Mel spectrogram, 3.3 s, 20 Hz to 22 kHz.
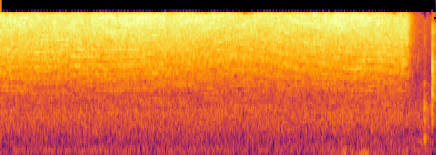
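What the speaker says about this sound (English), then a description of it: "Spray it there, just a bit." Plasti Dip spray paint sprayed onto the grille of an Infiniti G35 sedan, a loud continuous aerosol hiss close up for about three seconds before it cuts off.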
